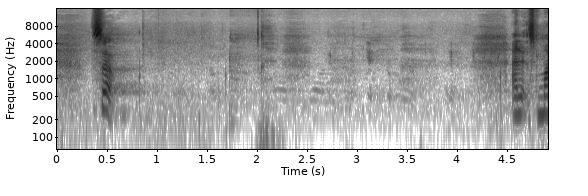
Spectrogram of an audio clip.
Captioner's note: indistinct chatter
